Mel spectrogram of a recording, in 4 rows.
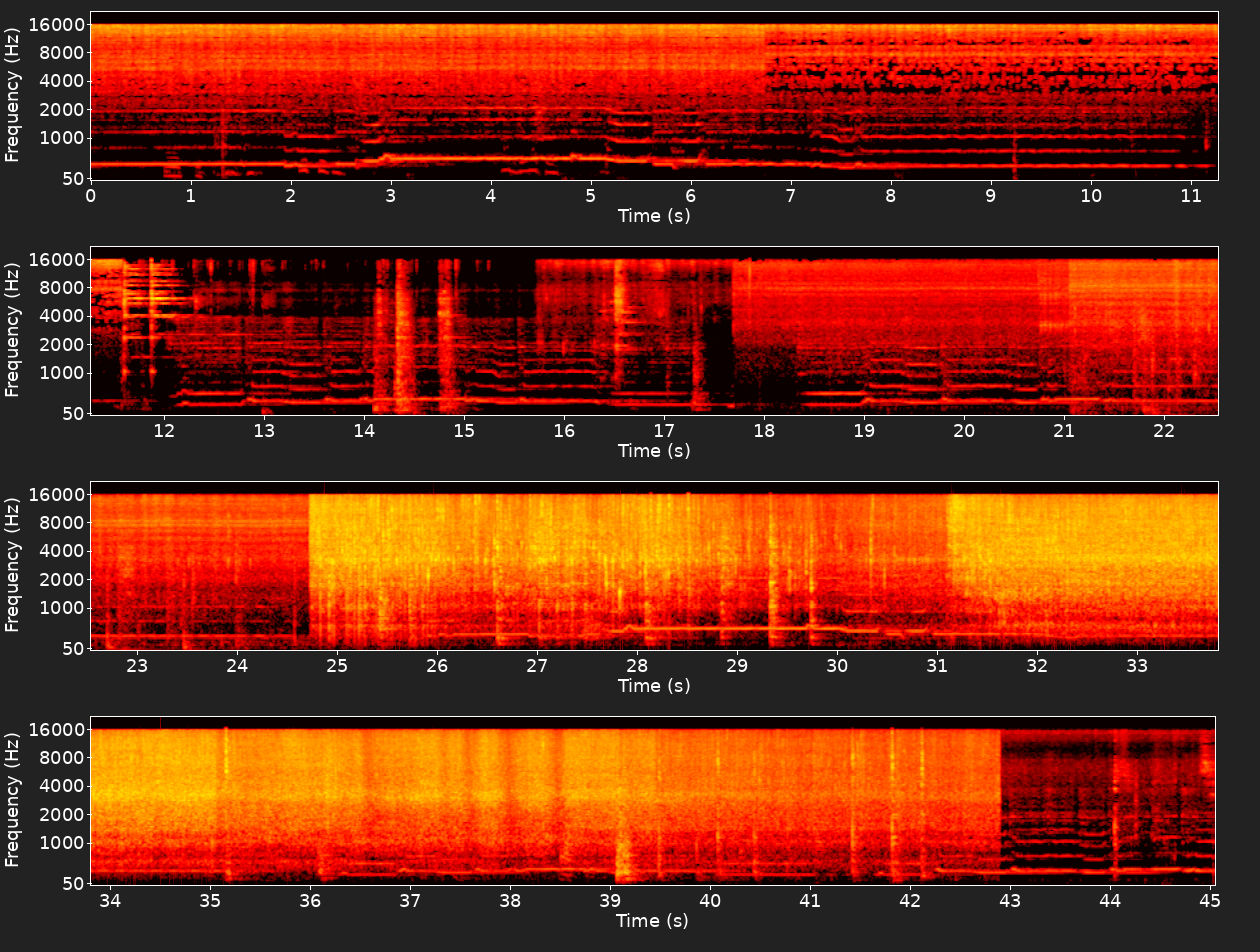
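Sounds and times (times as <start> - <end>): soft melody: 0.0 - 11.2, 12.1 - 17.7, 18.4 - 45.0
potatoes sizzling in hot oil: 0.0 - 11.6, 17.7 - 20.0, 20.6 - 42.9
metal spatula scraping wok: 24.8 - 42.4.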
